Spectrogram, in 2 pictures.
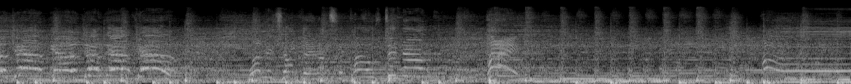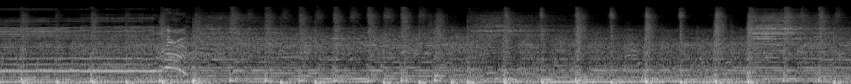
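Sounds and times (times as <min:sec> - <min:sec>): punk rock band playing: 0:00.0 - 0:17.0
singer shouting: 0:02.5 - 0:05.4, 0:07.6 - 0:10.6.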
